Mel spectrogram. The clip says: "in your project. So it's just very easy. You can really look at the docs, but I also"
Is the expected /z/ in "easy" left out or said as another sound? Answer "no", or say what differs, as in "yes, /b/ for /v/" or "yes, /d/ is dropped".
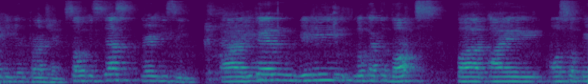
yes, /s/ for /z/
